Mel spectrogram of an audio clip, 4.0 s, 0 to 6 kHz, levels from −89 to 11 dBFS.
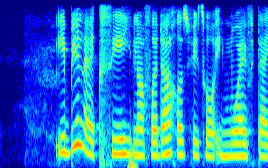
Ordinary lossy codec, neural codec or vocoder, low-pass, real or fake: none; codec, 24 kHz, 0.9 kbps, WavTokenizer, medium speech release version 2; 5.4 kHz; fake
